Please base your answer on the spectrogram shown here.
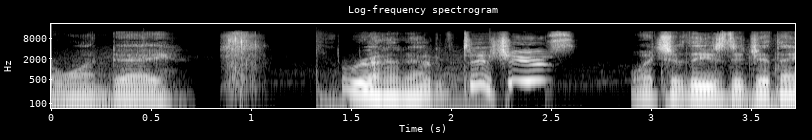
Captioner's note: sniffs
